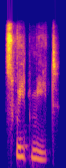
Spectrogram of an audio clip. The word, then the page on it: sweetmeat: Indian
